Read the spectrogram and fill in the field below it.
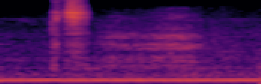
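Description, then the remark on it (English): A single quick sneeze, a short sharp burst that fades fast, over a steady low electrical hum with no talking. “Pardon. Bless you.”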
